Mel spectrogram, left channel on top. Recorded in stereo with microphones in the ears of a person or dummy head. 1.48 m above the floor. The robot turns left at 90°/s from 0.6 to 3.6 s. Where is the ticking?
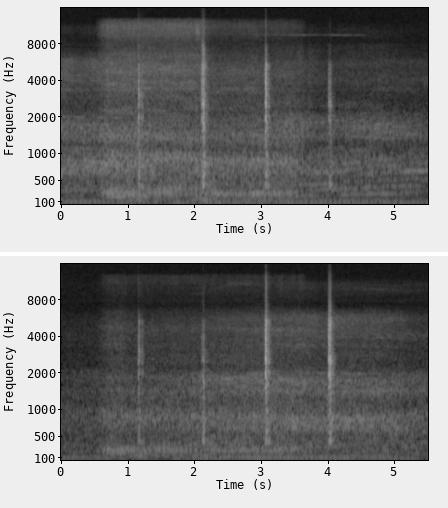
15° left (ahead or behind); by 4.1 s 55° right (ahead or behind).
